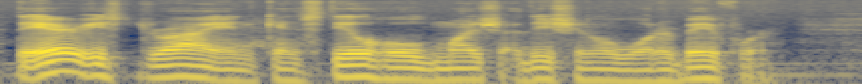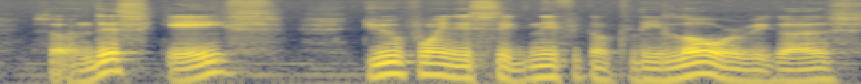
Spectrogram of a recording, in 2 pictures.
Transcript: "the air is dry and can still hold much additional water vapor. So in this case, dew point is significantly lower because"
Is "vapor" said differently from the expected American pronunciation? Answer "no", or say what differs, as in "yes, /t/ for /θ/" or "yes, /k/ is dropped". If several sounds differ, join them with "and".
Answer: yes, /b/ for /v/ and /f/ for /p/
